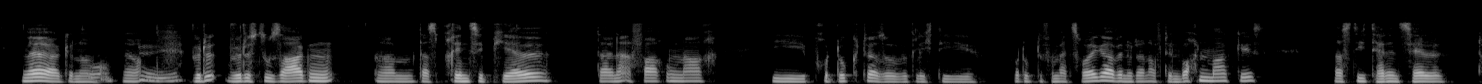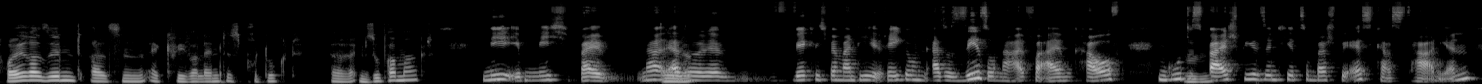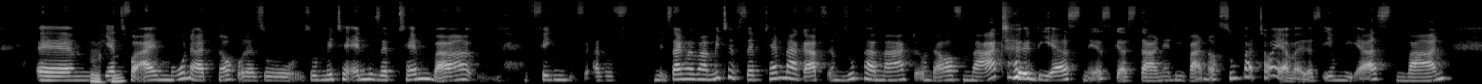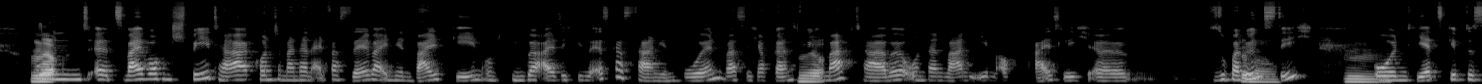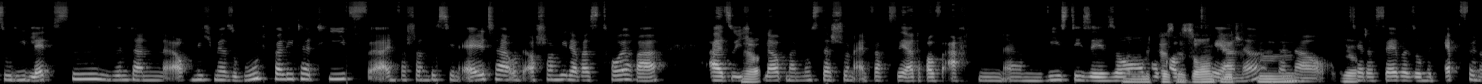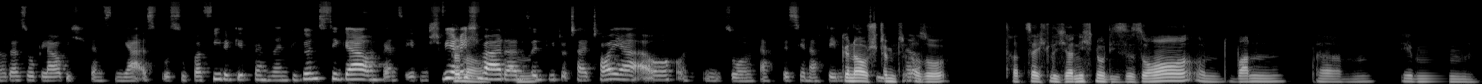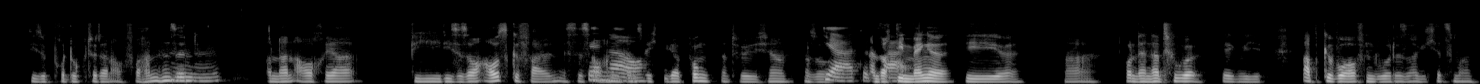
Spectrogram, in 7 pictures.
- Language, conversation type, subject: German, podcast, Wie planst du deine Ernährung im Alltag?
- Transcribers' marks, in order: other background noise; stressed: "saisonal"; chuckle; tapping; laughing while speaking: "schwierig"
